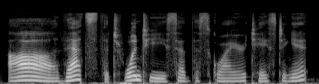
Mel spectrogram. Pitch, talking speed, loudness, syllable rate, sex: 160 Hz, 170 wpm, -19 LUFS, 4.1 syllables/s, female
